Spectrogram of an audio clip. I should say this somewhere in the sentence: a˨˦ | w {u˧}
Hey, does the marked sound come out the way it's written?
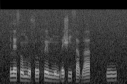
no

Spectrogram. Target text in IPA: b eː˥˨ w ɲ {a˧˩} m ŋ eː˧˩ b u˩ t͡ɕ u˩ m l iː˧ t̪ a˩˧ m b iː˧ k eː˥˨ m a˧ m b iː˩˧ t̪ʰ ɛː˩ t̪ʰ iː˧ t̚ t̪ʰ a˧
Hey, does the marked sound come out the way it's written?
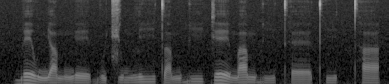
yes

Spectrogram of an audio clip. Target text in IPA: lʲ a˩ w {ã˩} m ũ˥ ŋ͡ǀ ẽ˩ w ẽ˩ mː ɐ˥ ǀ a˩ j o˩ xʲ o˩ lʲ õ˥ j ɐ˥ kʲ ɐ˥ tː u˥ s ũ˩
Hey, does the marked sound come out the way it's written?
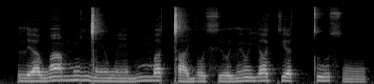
no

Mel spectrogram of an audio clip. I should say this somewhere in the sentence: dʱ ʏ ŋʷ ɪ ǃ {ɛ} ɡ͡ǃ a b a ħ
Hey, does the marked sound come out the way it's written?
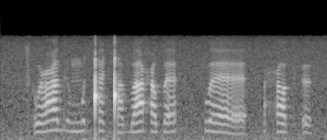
yes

